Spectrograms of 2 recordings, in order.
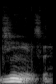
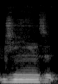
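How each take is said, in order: First: The word has an accented pitch drop. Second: The word is said with flat pitch. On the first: "trying to maintain the English accent" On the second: "be flattened"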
